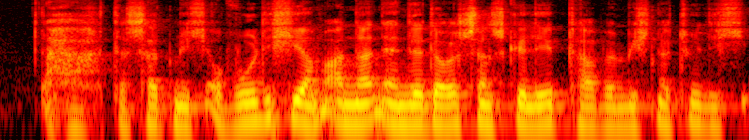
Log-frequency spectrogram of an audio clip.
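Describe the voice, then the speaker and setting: A somewhat breathy man speaks at a very fast pace and a medium pitch, in a dark, mellow tone. The recording is very clean, with a silent background. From eastern Germany, Saxony-Anhalt. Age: 70s. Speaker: retired church volunteer. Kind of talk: life story interview.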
